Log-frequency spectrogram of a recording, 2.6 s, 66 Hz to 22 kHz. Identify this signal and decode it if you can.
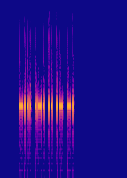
Morse code, heard as a keyed tone, about 46 wpm, 700 Hz. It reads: BRIAN
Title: USA Common Names - 45wpm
